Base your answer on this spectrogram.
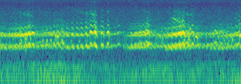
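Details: Mountain brown frogs calling together in Kumamoto's Kuma Basin, Japan: clusters of quick, chuckling croaks that rise into louder bursts roughly every second and a half, layered over a constant murmur of distant callers.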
